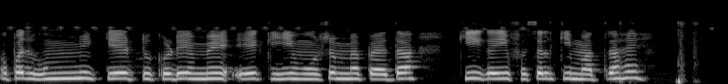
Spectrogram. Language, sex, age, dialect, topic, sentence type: Hindi, female, 56-60, Awadhi Bundeli, banking, statement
